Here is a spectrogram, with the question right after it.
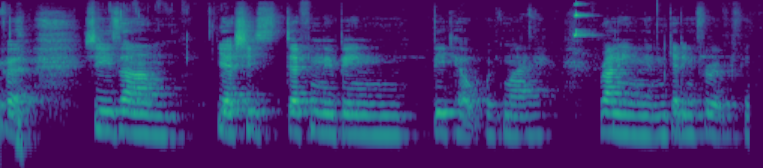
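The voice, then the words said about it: Teary, emotional voice. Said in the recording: “I'm getting teary”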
